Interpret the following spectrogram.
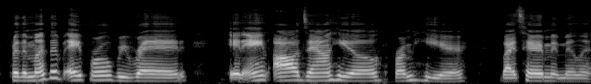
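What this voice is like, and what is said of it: Country-sounding accent. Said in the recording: “I sound so country.”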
